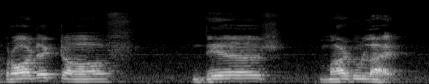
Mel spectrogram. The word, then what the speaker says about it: moduli: ये actually British accent में यानी ब्रिटिश प्रोनाउंसिएशन में मॉडुलाई पढ़ा जाता है, और अमेरिकन में मॉडुली भी इसको बाज़ लोग पढ़ते हैं। तो आपने इसको मॉडुलाई ही पढ़ना है।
